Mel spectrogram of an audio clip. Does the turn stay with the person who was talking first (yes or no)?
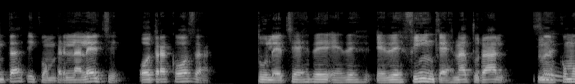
yes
